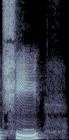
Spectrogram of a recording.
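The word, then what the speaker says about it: qi: I, think I'm pronouncing it correctly, Chi, um, even though it's spelled Q I.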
